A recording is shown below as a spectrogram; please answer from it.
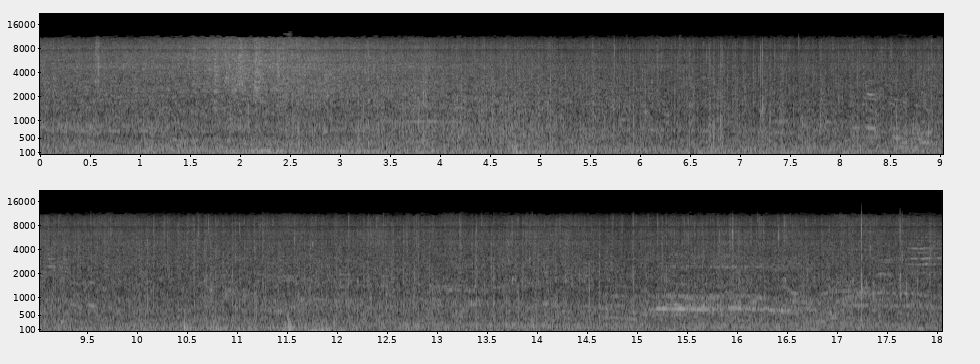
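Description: Steady rain falling on a wet city street and pavement: an even hiss and patter throughout, swelling briefly about two seconds in, with passers-by talking faintly.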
